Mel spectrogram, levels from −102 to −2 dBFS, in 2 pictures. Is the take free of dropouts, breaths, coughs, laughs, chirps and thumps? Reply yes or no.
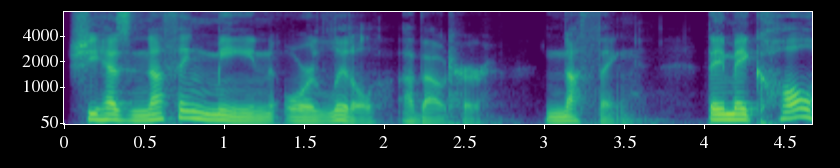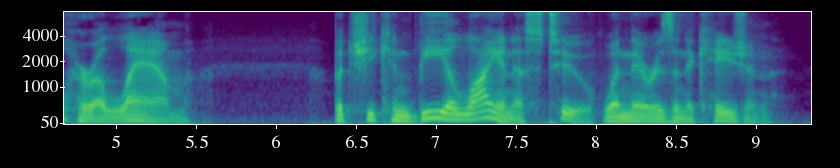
yes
